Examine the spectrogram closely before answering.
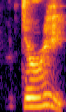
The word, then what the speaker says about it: Dorit: And so her channel looks like Dort, but her name is pronounced like Dorit, like Doritos, but without the O's.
